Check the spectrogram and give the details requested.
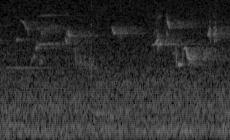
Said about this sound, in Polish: może najpierw też włączę podkład dźwiękowy, bo tak na koniec postanowiłem y, umieścić nas w tym miejscu i w tym czasie, czyli nagranie, które wykonałem e, jakieś pół godziny temu za moim oknem, bo bardzo ładnie tutaj jeden ptaszek tak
